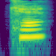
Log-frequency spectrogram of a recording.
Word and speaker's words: kan: Pronounced. kan, Rhyming with van, It's a modal verb indicating ability or possibility.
